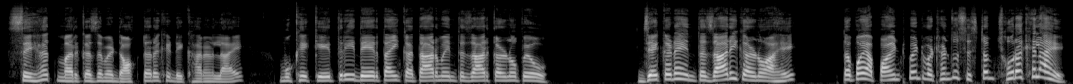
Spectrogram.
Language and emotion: Sindhi, angry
